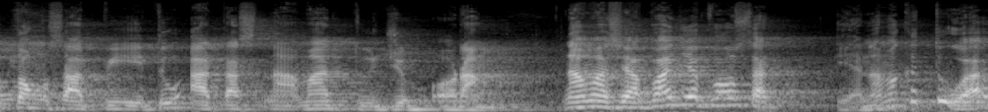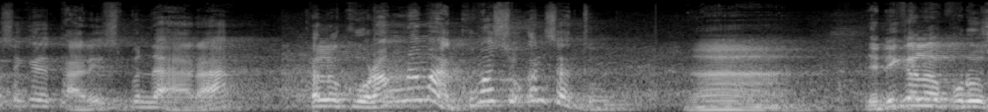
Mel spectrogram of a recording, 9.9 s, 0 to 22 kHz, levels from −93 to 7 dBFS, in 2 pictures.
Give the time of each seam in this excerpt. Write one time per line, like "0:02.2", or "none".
0:06.3
0:08.2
